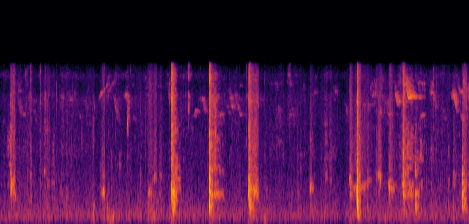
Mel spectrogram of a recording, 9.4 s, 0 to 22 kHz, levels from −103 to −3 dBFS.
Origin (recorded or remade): recorded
